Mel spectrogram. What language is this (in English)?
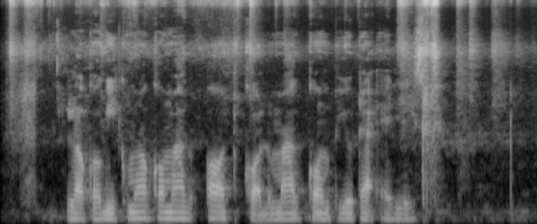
Luo (Kenya and Tanzania)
